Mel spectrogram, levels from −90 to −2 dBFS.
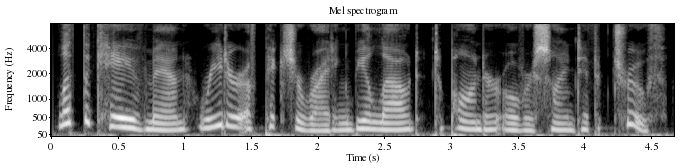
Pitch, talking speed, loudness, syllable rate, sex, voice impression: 200 Hz, 190 wpm, -18 LUFS, 5.6 syllables/s, female, feminine, adult-like, slightly clear, slightly intellectual, slightly calm, elegant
